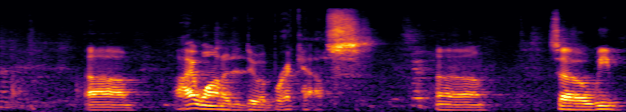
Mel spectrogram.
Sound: laughter

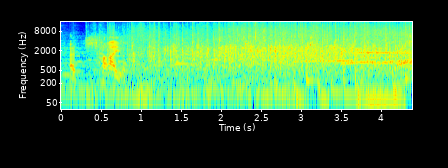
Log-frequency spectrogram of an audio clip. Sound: audience cheers

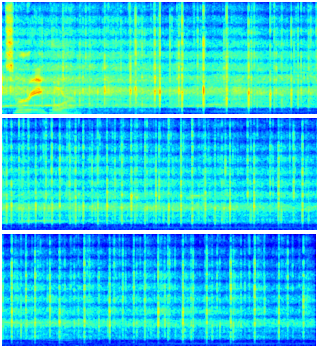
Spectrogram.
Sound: applause, Cheering

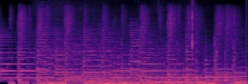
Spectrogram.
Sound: car engine humming; finger snaps

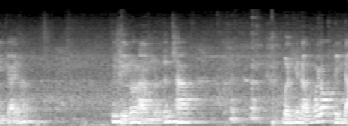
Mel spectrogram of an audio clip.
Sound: laughs

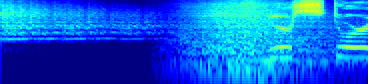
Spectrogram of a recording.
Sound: air whooshing

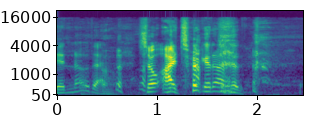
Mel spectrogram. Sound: laughter

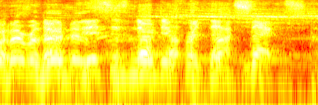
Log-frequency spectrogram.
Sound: laughing

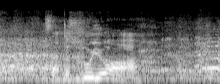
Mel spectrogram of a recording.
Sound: audience laughing

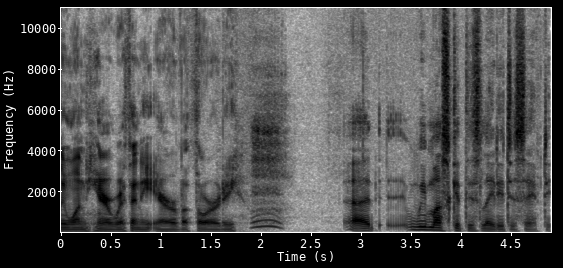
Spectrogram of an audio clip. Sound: player gasps

